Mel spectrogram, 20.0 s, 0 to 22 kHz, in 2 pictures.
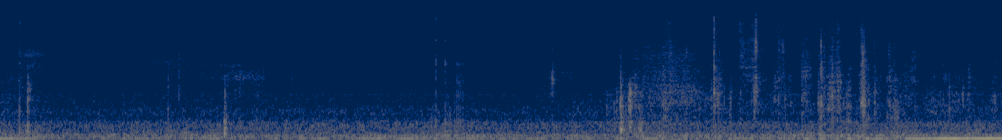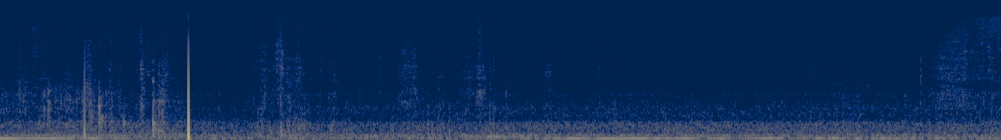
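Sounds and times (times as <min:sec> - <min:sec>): magazine pages rustling: 0:06.0 - 0:15.1.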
